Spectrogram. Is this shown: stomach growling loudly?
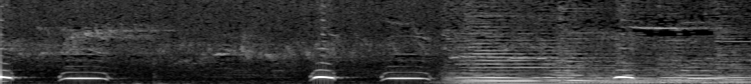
no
